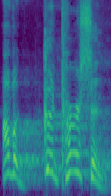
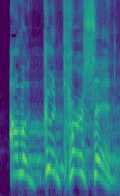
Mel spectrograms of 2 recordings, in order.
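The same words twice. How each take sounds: First: High, smug "I'm a good person"; mock smug echo. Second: Mock smug boast. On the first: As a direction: tease the self-righteous claim. Mocking echo of boast. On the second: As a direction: sneer out the boast. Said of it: "He didn't say".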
